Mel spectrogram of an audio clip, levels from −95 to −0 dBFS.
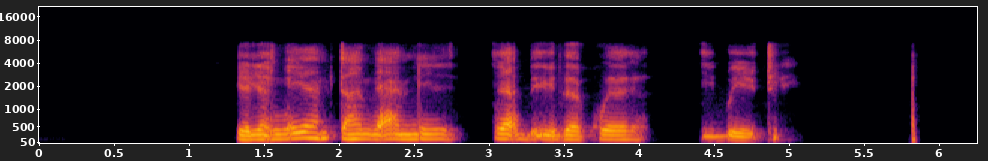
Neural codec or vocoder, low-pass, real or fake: codec, 16 kHz, 1 kbps, FunCodec, trained on LibriTTS, 50 frames a second; 7.2 kHz; fake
